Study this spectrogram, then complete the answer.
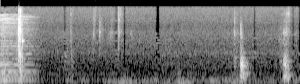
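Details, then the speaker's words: Ford (Tempo) in neutral/park: the key gives a few sharp isolated clicks with no cranking. Current passes from the ignition switch to the relay and starter solenoid, but the starter doesn't turn; the fault is in the starting system. "pero vean como soy el tic tac ese tic tic señores es cuando se conecta el que sí que la corriente se está pasando de aquí del switch está pasando directamente al relay a la pastilla de encendido"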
